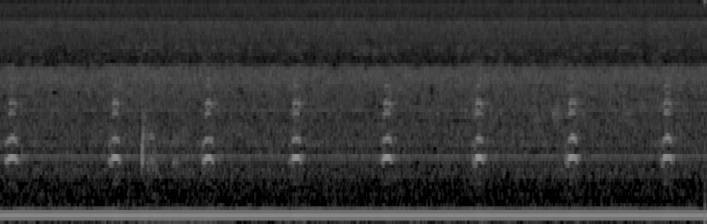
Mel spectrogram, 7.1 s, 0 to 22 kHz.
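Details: Bald eagle eaglets calling at a Harrison Bay nest on 26 April 2014 as the mother feeds fish: evenly paced short, curved piping notes with faint overtones, roughly one per second, above continuous low hum.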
